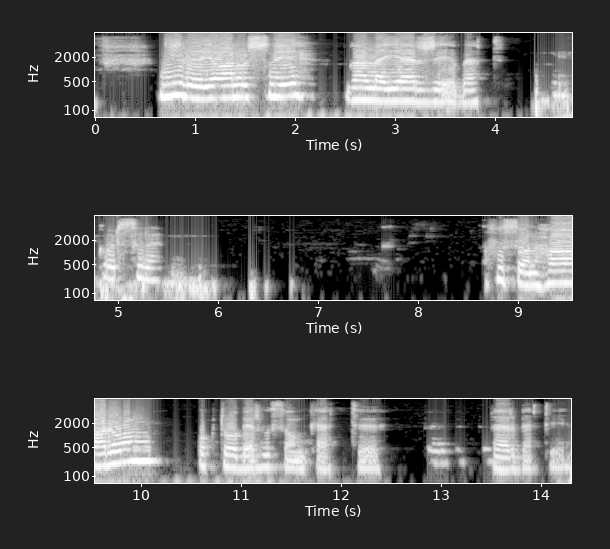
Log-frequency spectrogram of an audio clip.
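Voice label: dialect collection; nyelvjaras gyujtesek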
